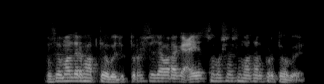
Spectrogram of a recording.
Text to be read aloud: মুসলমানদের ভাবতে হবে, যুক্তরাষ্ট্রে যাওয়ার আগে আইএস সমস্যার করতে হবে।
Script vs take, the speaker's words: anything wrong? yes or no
yes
